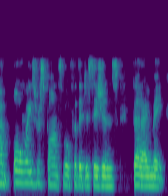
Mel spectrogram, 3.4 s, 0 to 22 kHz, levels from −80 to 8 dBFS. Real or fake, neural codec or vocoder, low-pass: real; none; 7.2 kHz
